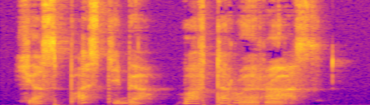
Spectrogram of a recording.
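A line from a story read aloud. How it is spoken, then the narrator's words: Whisper. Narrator (Russian): прошептал Грачик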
